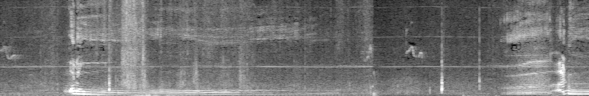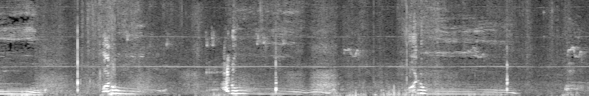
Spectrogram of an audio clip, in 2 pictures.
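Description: An elderly man sings with animation, close by.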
